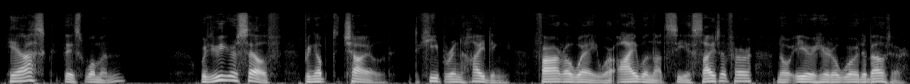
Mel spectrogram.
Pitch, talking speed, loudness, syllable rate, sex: 115 Hz, 225 wpm, -20 LUFS, 5.5 syllables/s, male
